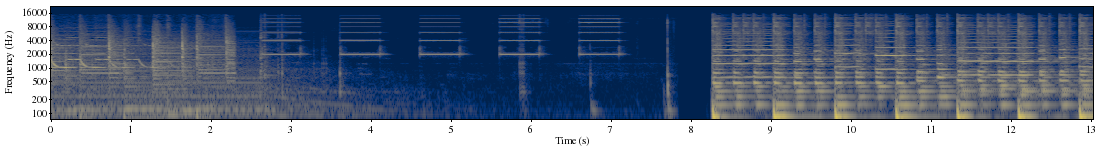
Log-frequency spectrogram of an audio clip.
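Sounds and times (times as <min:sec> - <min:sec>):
microwave high beeps: 0:02.0 - 0:07.2.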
